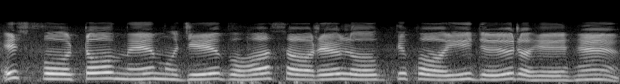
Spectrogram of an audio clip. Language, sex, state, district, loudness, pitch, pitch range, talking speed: Hindi, female, Madhya Pradesh, Katni, -14 LUFS, 235 Hz, 220-255 Hz, 105 wpm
